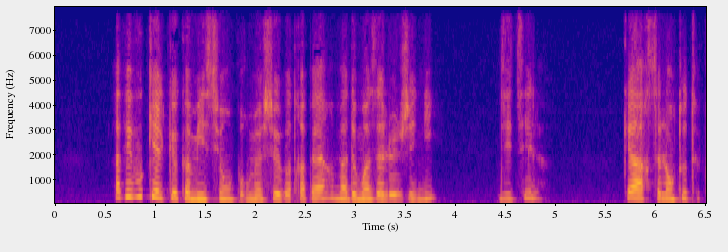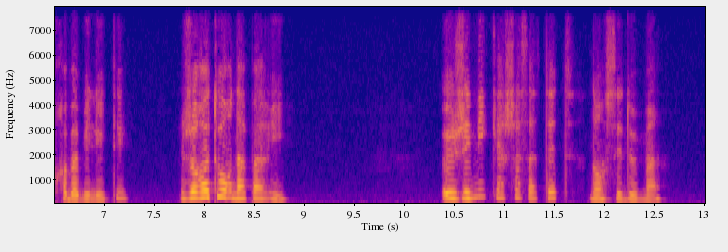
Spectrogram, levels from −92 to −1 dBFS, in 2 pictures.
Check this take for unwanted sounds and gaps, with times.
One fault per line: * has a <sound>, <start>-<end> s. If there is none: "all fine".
all fine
